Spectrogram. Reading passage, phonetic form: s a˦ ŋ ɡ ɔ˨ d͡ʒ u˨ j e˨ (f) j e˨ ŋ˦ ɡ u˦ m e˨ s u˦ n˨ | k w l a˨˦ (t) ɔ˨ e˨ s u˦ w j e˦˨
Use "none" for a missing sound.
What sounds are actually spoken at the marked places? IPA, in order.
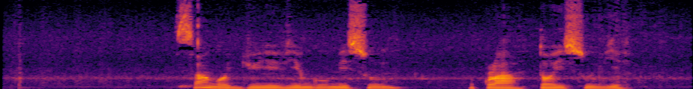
v, t

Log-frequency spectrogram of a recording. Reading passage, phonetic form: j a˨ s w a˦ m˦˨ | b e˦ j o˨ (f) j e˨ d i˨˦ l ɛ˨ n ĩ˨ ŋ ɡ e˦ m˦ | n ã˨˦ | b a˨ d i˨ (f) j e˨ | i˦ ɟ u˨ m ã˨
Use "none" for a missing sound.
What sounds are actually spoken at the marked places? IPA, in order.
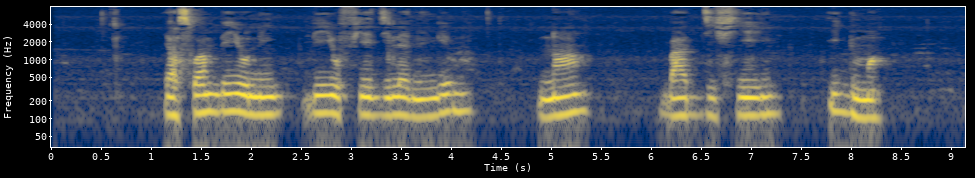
f, f

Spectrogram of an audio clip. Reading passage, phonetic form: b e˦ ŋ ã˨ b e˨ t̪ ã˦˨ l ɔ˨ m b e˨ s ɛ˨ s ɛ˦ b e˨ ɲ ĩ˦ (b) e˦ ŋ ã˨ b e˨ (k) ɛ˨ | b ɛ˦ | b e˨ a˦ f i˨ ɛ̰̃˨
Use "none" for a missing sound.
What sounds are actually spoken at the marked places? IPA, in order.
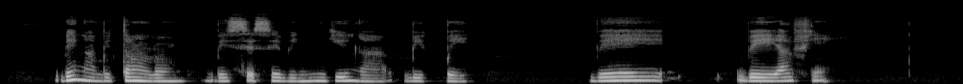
ɡ, k͡p

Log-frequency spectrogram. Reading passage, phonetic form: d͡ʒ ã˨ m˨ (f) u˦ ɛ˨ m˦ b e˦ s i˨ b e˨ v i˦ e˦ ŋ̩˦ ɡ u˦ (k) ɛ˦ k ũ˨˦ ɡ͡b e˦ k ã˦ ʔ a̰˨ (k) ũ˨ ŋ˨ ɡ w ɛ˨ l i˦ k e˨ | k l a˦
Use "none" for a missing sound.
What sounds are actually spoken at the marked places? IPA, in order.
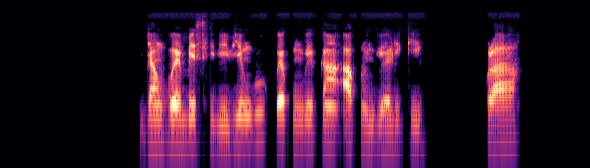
v, k͡p, k

